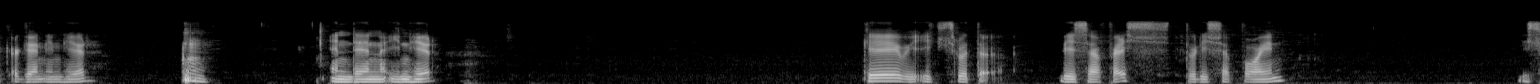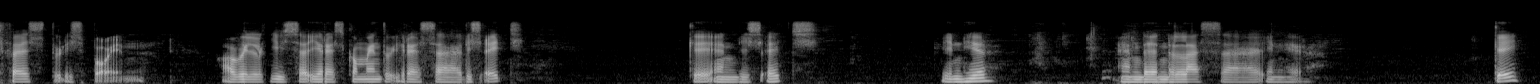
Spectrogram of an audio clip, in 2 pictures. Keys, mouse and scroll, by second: 3.1 middle click, 5.2 middle click, 6.3 click, 11.3-13.8 scroll down 1, 14.3 click, 17.2 middle click, 18.5 click, 19.2 scroll down 1, 19.4-20.1 scroll up 1, 20.4 click, 21.4 middle click, 23.0 click, 23.8 middle click, 24.9 click, 25.5 scroll down 1, 26.1-26.5 scroll down 1, 26.8 middle click, 29.1 click, 30.0 middle click.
